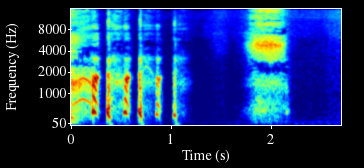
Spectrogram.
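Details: A girl gives a run of six short, sharp coughs in quick succession, then a breathy intake; repetitive dry-sounding coughing fit.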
